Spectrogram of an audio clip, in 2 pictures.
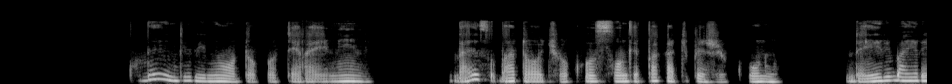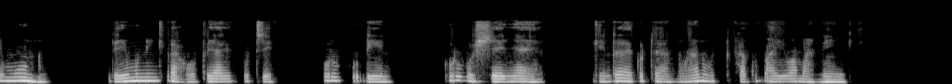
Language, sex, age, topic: Ndau, male, 25-35, health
